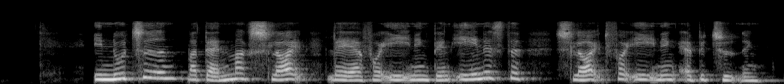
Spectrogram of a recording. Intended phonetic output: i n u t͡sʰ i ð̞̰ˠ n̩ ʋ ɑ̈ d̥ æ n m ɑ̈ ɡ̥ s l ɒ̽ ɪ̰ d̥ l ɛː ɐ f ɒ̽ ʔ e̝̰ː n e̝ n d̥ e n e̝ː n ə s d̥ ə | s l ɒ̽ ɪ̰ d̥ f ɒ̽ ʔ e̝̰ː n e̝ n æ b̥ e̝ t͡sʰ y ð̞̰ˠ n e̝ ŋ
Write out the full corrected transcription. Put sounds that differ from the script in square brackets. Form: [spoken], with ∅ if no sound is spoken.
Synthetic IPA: i n u t͡sʰ i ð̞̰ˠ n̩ ʋ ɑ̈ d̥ æ n m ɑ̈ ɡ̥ s l ɒ̽ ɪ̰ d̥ l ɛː ɐ f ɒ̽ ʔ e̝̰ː n e̝ [ŋ] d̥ e n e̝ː n ə s d̥ ə | s l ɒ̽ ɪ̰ d̥ f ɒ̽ ʔ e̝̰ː n e̝ [ŋ] æ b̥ e̝ t͡sʰ y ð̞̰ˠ n e̝ ŋ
